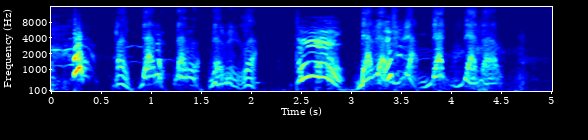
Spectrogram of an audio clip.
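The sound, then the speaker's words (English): A person does a raspy Donald Duck voice impression, spitting out a quick run of buzzy, garbled quacking syllables in short bursts with brief pauses, fairly loud. “My Donald Duck gets her every single.”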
